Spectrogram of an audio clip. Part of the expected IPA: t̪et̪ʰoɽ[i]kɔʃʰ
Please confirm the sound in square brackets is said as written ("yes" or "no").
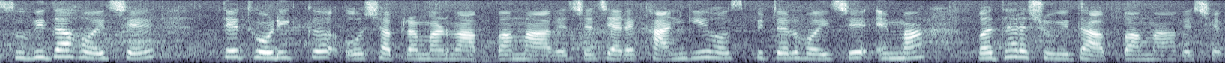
yes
